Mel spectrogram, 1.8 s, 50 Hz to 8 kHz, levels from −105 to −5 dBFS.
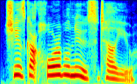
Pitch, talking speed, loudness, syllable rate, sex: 235 Hz, 265 wpm, -15 LUFS, 5.8 syllables/s, female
